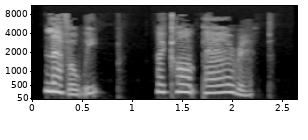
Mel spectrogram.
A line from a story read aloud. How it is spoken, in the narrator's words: Sebron murmured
